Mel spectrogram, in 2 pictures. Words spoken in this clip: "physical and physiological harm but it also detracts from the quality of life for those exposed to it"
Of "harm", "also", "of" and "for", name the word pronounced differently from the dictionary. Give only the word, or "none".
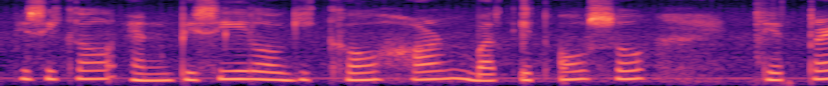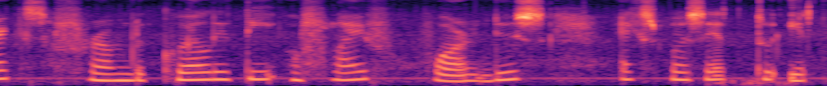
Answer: of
